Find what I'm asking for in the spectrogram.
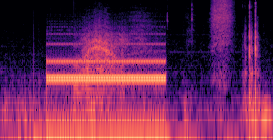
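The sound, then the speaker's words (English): A telephone tone sounds while someone calls a hotel room back: one steady, loud two-note beep lasting about a second, then a few short, noisy clicks and rustles. “I'm calling his room back.”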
